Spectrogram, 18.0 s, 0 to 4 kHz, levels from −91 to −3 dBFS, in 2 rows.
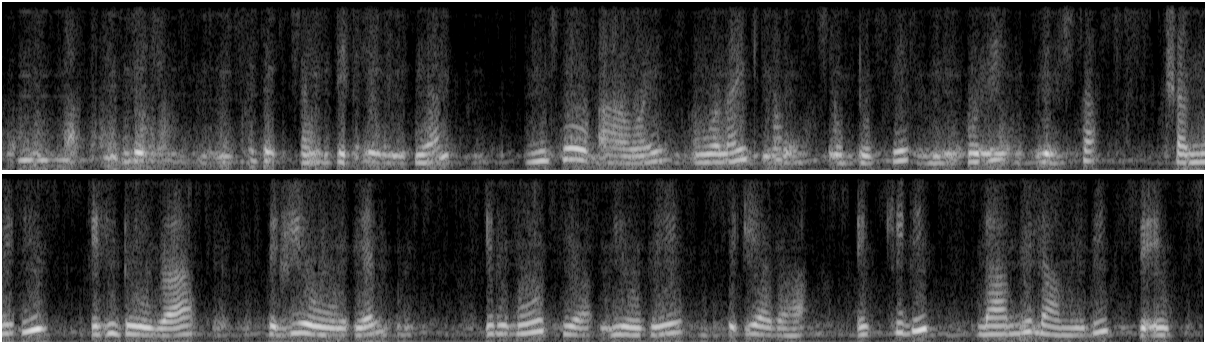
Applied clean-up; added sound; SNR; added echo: neural separator model SepFormer DNS4.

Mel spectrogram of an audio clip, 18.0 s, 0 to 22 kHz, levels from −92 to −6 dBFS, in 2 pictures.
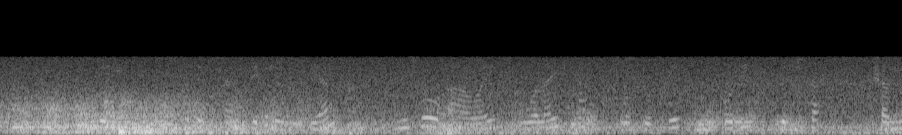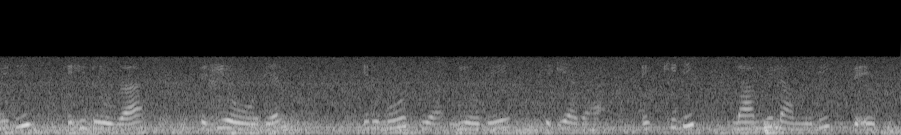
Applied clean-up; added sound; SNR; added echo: none; Thunder / Rain; -4 dB; none.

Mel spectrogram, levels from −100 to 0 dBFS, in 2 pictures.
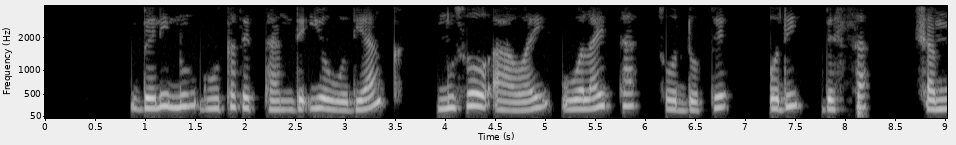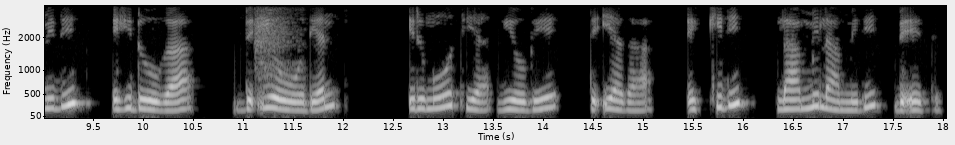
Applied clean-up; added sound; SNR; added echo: none; none; none; none.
